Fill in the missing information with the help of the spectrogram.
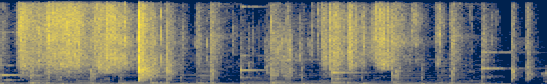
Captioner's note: paper rustles; box hits floor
